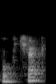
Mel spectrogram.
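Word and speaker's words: Popcak: So I can this is a book that I recommend this book the broken gods written by a psychologist psychologist Gregory Pchk Pchak is pronounced I think it gives you a good reading for for improving or for fostering these things on psychology and spirituality.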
